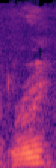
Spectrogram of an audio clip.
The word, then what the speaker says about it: Rui: So, if we got Rui, that's how you pronounce it, Rui.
